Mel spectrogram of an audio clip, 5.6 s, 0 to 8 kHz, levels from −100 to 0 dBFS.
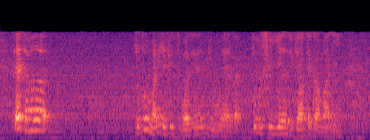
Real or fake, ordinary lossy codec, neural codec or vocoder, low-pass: fake; AAC, 16 kbps; vocoder, 24 kHz, 100 mel bands, Vocos; 7.2 kHz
